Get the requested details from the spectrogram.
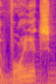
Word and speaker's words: Voynich: All I wanted to just tell you something that I learned about the other day called the Voynich manuscript. – And, say that again. Spell that for me. – A V-O-Y-N-I-C-H. – Voynich. – Voynich manuscript.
